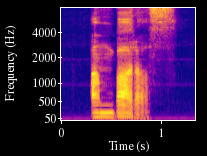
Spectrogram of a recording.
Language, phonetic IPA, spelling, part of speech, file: Polish, [ãmˈbaras], ambaras, noun, Pl-ambaras.ogg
